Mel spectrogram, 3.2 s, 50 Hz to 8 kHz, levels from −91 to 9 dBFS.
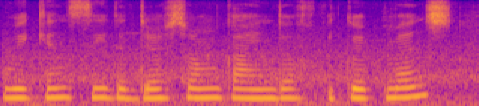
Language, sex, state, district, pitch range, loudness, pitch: English, female, Assam, Kamrup Metropolitan, 210-220 Hz, -15 LUFS, 215 Hz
